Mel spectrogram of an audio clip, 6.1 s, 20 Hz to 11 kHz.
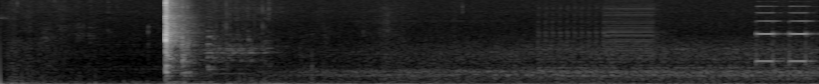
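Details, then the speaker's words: Early-1990s Pionex 486 computer, 4 MB RAM, after teardown and reassembly: switch click, low fan whir, then a short beep; good POST, though no floppy seek heard. "all right good post didn't get a floppy seek though"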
